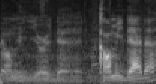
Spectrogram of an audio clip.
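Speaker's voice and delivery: put-on deep voice. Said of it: "Why is your voice so goddamn deep?".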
